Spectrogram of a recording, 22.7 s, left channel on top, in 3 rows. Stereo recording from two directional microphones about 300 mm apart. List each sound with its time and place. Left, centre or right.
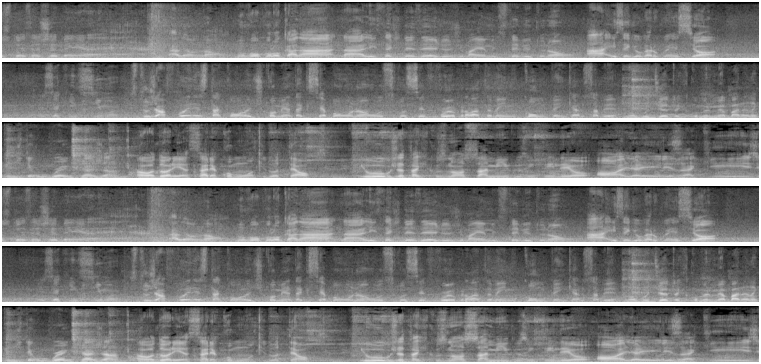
0.1 s speech: centre
8.9 s speech: centre
15.9 s speech: centre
